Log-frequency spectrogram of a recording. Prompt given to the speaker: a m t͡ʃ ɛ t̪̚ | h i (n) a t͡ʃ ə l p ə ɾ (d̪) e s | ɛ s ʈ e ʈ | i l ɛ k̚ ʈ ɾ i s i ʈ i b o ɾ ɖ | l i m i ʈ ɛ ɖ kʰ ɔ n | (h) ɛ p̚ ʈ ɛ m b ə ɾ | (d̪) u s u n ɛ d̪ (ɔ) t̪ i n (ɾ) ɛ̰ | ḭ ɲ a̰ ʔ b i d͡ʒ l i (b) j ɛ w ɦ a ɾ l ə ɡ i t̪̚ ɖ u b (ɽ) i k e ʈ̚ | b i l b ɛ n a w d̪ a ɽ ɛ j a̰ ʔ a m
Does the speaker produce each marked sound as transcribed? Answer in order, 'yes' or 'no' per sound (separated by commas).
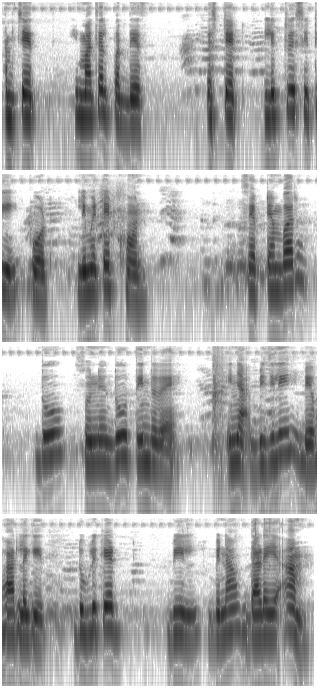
no, yes, no, yes, no, yes, yes, no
